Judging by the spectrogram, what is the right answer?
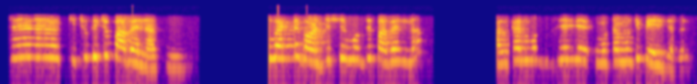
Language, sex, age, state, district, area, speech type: Bengali, female, 30-45, West Bengal, Purulia, rural, conversation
